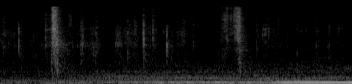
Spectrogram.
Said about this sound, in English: Now, I want you to take that piece of paper. I want you to tear it up.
